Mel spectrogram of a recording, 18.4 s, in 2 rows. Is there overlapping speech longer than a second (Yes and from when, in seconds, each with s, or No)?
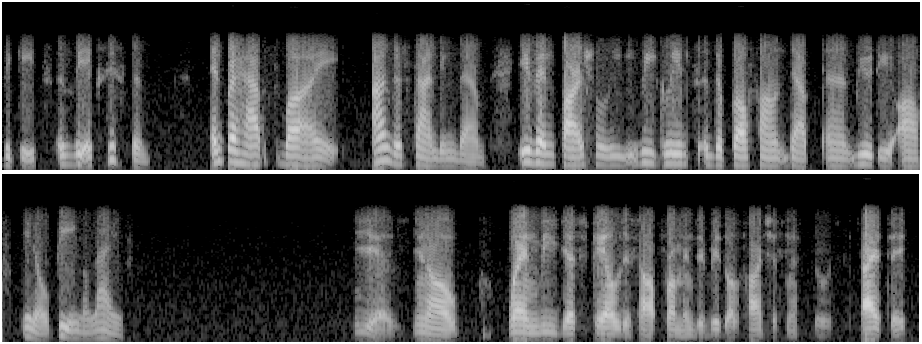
No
